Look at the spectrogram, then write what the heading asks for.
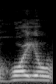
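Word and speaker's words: Hoyle: Don't forget the Hoyal resonance is the create and the creation of carbon 12 and stars. It's spelled H O Y L E.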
